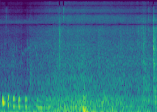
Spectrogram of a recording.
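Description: Racing pigeons in a loft give low, throaty coos close by, with several rolling calls overlapping against quiet background noise.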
